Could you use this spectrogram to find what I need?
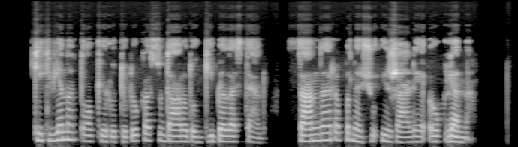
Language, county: Lithuanian, Klaipėda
